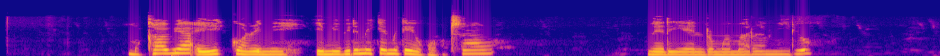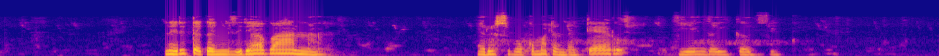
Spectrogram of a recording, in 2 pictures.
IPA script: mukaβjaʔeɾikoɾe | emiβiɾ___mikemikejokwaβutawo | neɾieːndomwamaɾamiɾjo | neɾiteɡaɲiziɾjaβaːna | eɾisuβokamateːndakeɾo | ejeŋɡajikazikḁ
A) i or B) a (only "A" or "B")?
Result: A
